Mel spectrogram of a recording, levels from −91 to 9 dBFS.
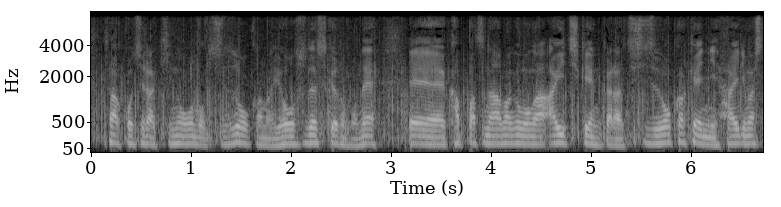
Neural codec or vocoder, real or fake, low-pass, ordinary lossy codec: none; real; 7.2 kHz; none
